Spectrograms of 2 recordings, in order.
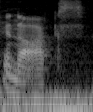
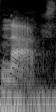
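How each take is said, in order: First: The initial K sound is pronounced. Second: The initial K sound is silent. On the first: The speaker calls it wrong. "not Knox" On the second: The speaker calls it right. "it's Fort Knox, The K's silent"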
